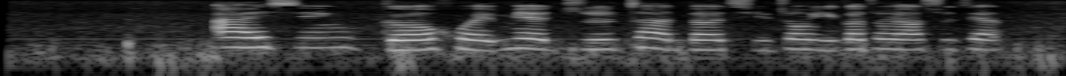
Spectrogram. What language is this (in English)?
Chinese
